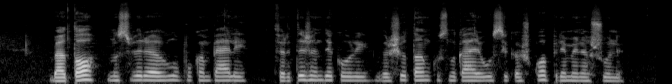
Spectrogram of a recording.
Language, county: Lithuanian, Vilnius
